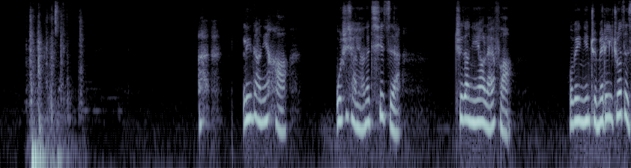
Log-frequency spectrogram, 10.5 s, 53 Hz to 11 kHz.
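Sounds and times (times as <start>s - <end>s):
door being opened with a low thump: 0.4s - 1.5s
speech: 4.1s - 5.0s, 5.6s - 6.8s, 7.6s - 8.6s, 9.5s - 10.5s.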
